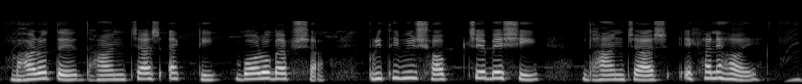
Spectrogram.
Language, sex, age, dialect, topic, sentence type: Bengali, female, 25-30, Northern/Varendri, agriculture, statement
